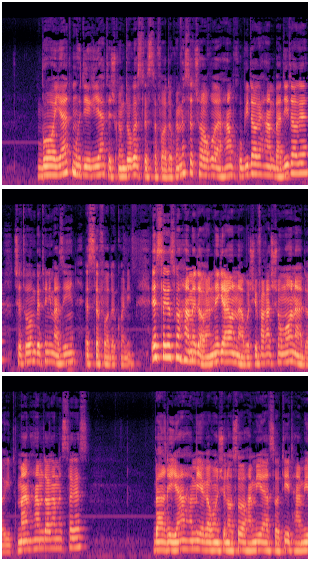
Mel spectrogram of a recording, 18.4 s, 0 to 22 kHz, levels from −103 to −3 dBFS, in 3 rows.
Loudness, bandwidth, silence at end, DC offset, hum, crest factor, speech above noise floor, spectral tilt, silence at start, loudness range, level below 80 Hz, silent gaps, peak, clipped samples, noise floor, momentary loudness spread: -21 LUFS; 16 kHz; 0 s; under 0.1%; none; 20 dB; 37 dB; -4.5 dB/octave; 0.7 s; 5 LU; -60 dBFS; none; 0 dBFS; under 0.1%; -58 dBFS; 11 LU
